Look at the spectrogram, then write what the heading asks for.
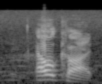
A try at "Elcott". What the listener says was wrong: No, that's not a T at the end.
